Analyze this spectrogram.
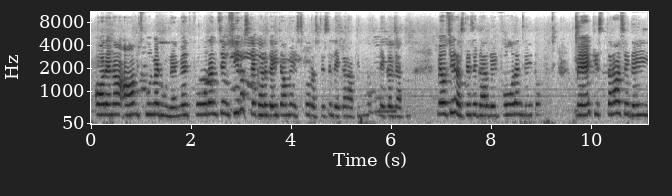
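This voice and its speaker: पाकिस्तानी उर्दू लहजे वाली एक महिला, जो वीडियो में अपने बच्चे के स्कूल से गुम होने की घटना भावुक होकर सुनाती है, बातें दोहराती है और संवाद उद्धृत करती है; पीछे हल्का शोर है।. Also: female voice, high voice, a bit bright, a little hiss or hum. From Pakistan. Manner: retells events with quoted dialogue, repeats phrases. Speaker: vlogger mother. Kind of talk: emotional storytelling vlog.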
